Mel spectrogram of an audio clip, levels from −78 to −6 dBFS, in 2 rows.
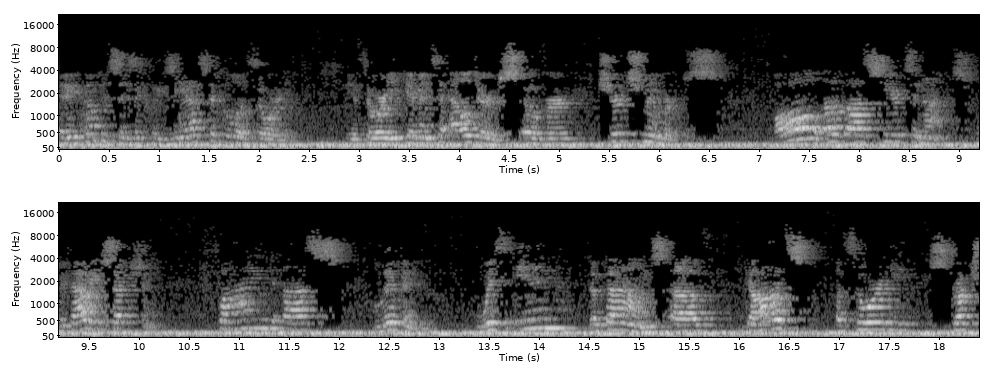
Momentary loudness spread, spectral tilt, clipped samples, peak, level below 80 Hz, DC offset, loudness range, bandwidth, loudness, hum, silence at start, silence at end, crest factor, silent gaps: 6 LU; -5.5 dB/octave; under 0.1%; -6 dBFS; -40 dBFS; under 0.1%; 3 LU; 9.4 kHz; -25 LUFS; none; 0 s; 0 s; 18 dB; none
